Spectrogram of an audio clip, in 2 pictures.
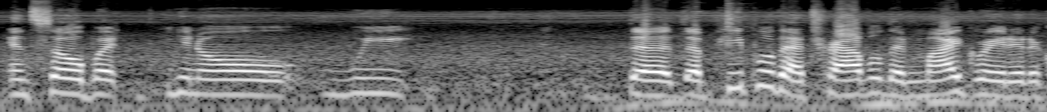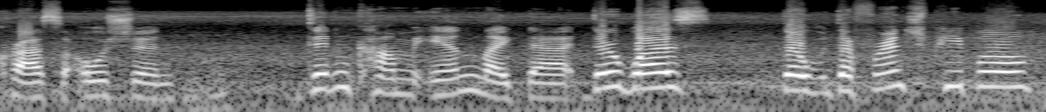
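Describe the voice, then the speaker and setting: An Ojibwe elder from the United States, a woman in her sixties, appears as a guest and tells stories conversationally, speaking earnestly and from the heart with many fillers and restarts. Her voice is mid-range, and the audio is poor with a little hiss or hum.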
